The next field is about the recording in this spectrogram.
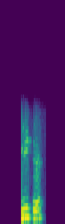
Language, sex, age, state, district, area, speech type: Hindi, female, 30-45, Uttar Pradesh, Pratapgarh, rural, conversation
